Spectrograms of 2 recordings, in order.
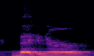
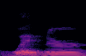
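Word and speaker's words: Wegener: that awkward banger and you hear his name pronounced a little bit different um it was german um begginer wegner you'll hear a couple different ways um i just call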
